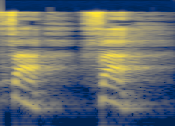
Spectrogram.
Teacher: सनाया उलिया का किनारा जब निचले होठ के तरी वाले हिस्से से लगे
